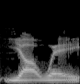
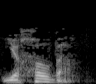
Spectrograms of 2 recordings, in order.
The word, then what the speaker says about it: Yahweh: I have seen some of these texts, and at various places in the text, the name and the vowel structure sets it up for a two-syllable name, like Yahweh or Yahweh. In some places, it sets it up as a three-syllable pronunciation name, like Jehovah, like what you've suggested.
